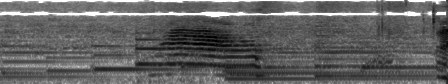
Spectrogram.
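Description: A Munchkin cat meowing once, briefly, about a second in, over background music.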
